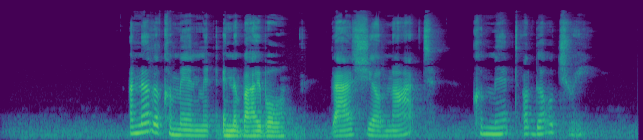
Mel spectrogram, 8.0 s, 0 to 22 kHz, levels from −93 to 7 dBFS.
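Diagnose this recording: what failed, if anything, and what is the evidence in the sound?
A sudden gain jump lifts sound and background noise together by about 7 dB from 2.69 to 3.81 s, unlike a real loudness change. Likely cause: an unramped digital gain setting in the driver or call processing.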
